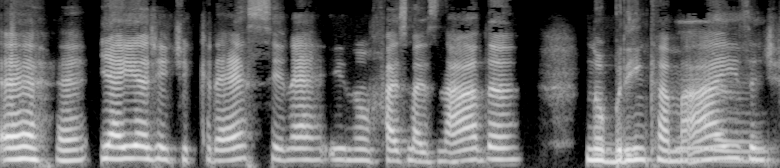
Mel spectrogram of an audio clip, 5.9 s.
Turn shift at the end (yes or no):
no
